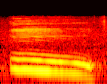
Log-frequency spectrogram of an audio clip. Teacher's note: a sound which is made with the lips, bilabial, is said with the air escaping from the nose, nasal, and is said with voice, voiced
